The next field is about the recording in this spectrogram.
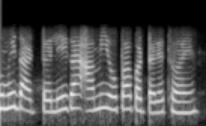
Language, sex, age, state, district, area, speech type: Goan Konkani, female, 18-30, Goa, Murmgao, rural, conversation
